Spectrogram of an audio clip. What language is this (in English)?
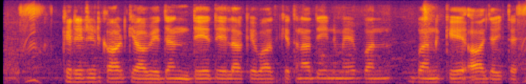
Magahi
